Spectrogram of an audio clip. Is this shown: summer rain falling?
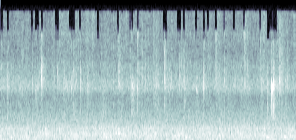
yes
